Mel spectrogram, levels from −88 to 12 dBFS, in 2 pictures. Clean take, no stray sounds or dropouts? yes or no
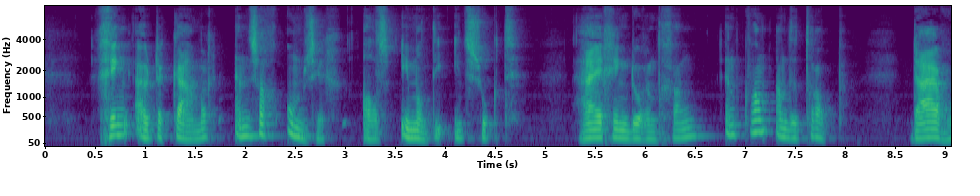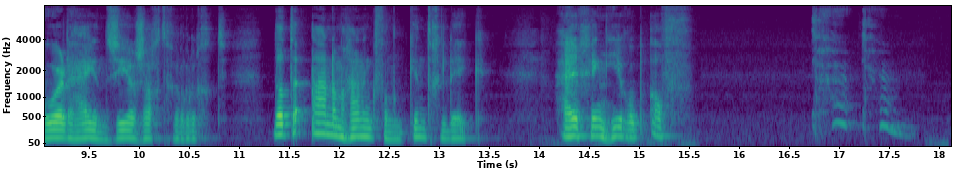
no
